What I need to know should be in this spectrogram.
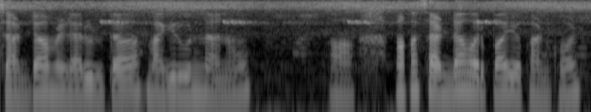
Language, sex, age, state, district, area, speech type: Goan Konkani, female, 18-30, Goa, Canacona, rural, spontaneous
